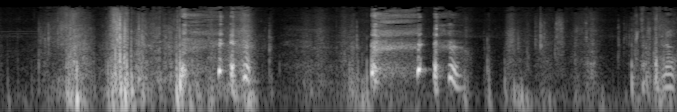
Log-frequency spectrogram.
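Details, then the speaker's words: Adult outdoors, saying they are perfectly fine, gives several short, deliberate coughs in clusters with throat-clearing and quiet noise between: cough. "no worries guys I'm still coughing I gotta come and ask me if I'm okay yeah I'm actually really I'm perfectly fine"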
